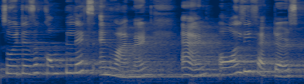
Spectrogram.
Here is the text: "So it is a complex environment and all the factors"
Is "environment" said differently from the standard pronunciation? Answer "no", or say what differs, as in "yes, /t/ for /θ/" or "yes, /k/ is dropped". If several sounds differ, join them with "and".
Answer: yes, /ɹ/ is dropped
